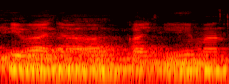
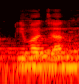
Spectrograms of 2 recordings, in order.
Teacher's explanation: متحرک کو ساکن کیا جائے گا اور 2 زبر کو الف سے بدل کر پڑھیں گے. جیسے ایوا جن ہے نا، تو ایوا جن کو ایوا جا پڑھیں گے، ایوا جا قیما.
